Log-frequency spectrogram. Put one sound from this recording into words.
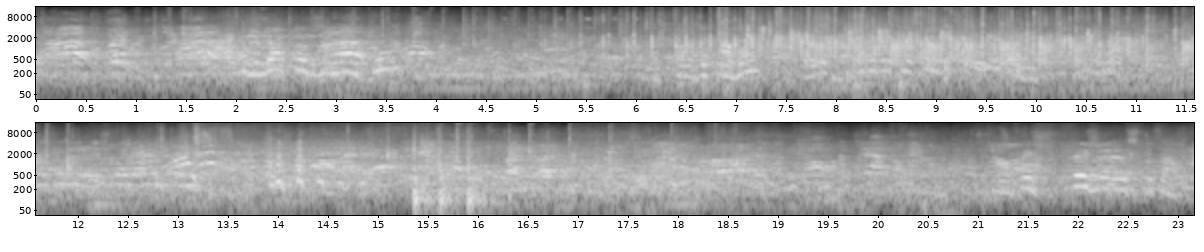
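A crowd of onlookers shouts and cheers outdoors.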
